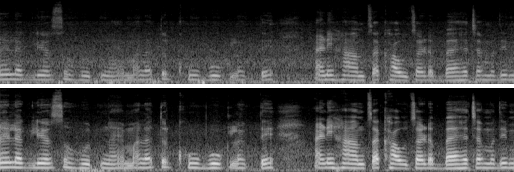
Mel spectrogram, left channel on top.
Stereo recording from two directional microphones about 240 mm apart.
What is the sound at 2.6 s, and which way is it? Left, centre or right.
Speech, right.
